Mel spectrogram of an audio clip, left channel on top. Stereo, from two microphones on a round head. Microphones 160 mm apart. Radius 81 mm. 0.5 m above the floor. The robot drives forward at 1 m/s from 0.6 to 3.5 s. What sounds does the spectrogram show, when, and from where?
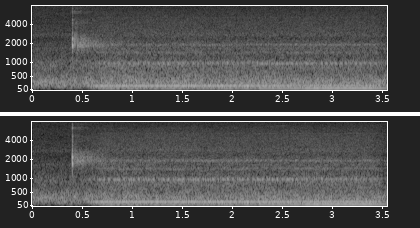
0.4 s a finger snap: 40° right (ahead or behind), 1.6 m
